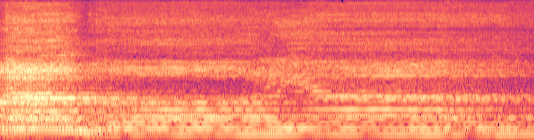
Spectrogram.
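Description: Dalmatian klapa, a male vocal ensemble, singing a cappella in close harmony. The voices settle into one long held chord about half a second in and sustain it.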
